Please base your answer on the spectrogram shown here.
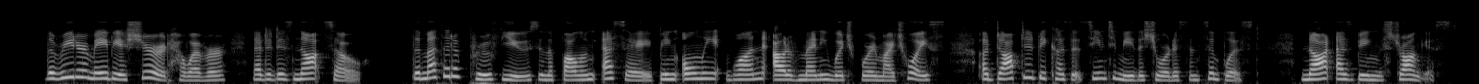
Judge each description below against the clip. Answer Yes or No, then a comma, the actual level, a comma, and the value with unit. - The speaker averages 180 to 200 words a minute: Yes, average, 185 wpm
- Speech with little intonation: No, average, 4.2 semitones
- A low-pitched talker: No, high, 230 Hz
